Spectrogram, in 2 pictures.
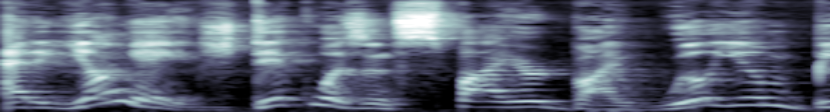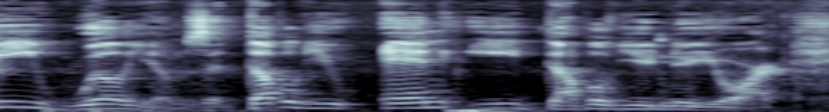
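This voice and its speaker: Over noticeable background noise, a man speaks at a fairly high pitch and a fairly slow pace. His upbeat tone carries very wide pitch swings. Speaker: radio channel host. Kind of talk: casual talk to camera.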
